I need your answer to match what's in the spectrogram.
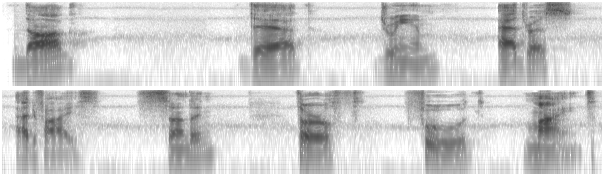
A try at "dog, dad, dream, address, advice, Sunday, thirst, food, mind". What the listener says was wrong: Excellent. Well done.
